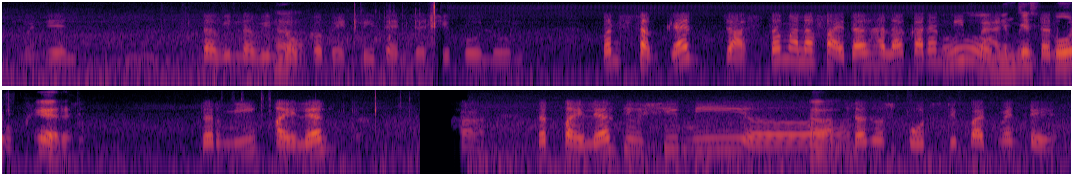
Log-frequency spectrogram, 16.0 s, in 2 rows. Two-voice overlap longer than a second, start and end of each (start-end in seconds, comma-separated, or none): 7.1-8.5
